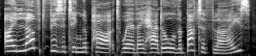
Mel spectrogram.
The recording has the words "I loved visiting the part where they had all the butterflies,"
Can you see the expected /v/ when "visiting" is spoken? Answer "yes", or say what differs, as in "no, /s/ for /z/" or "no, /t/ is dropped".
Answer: yes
